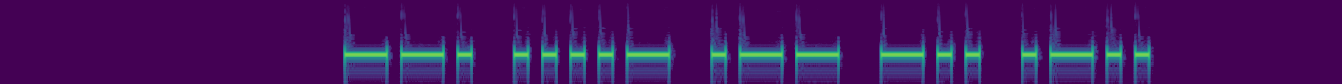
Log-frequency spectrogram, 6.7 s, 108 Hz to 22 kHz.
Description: Morse code, heard as a keyed tone, about 17 wpm, 700 Hz. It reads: G4WDL
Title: DXCC-100 Call Signs - 5 Characters - 17wpm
